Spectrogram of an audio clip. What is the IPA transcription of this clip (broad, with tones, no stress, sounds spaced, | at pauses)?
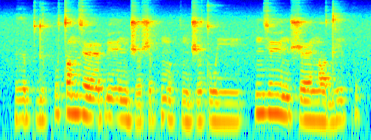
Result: ð y˨ kʷ d y˨ kʷ œ˦ t ɔ˦ n z øː˧ ɓ yː˧ n d͡ʒ u˨ ʃ œ˦ kʷ m ø˧ kʷ n d͡ʒ u˧ t w iː˧ | n z yː˦˨ n ʃ øː˨ n ɔ˨ d iː˦ kʷ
